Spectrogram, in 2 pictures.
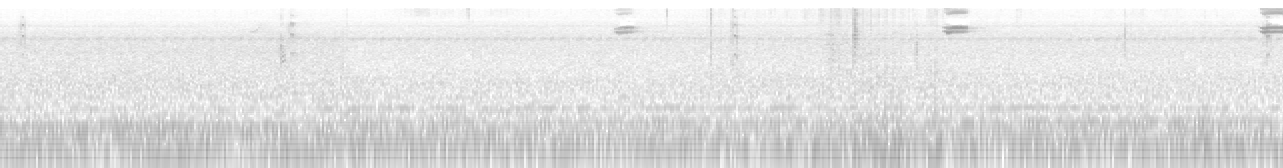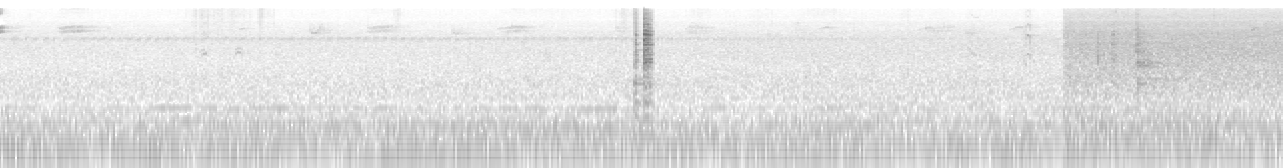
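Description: Faint, short, high bird chirps every couple of seconds over a low steady hum of outdoor background. There is one sharp click about twelve seconds in, and a rise in hiss near the end.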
